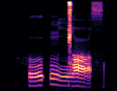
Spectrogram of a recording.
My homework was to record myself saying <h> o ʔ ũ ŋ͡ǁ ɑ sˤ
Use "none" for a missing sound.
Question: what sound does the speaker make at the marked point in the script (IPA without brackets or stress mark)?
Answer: h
